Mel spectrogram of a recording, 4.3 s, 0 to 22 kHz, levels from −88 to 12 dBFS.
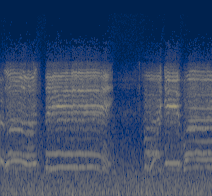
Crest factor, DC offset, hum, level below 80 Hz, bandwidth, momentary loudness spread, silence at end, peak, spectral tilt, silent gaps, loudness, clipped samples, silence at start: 16 dB; under 0.1%; none; -50 dBFS; 16.5 kHz; 15 LU; 0 s; -16 dBFS; -2.5 dB/octave; none; -27 LUFS; under 0.1%; 0 s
